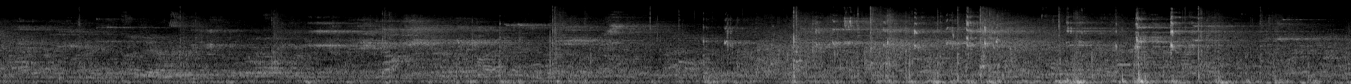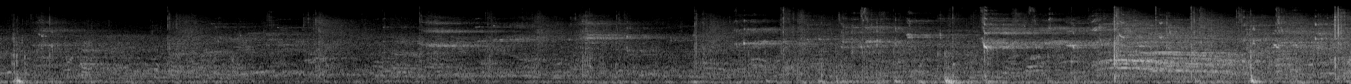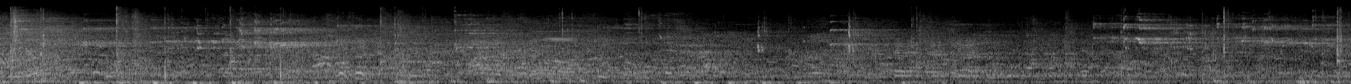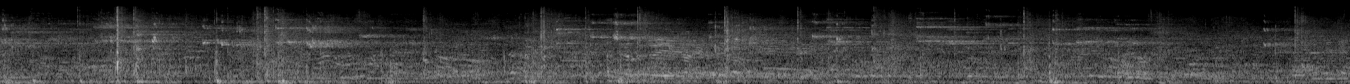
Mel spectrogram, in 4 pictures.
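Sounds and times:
players' voices and calls: 0:00.0 - 0:54.0.

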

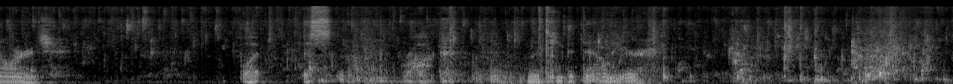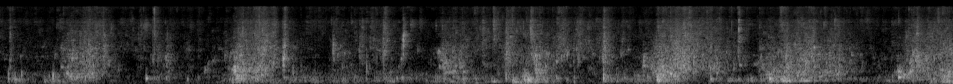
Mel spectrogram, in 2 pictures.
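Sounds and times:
footsteps wading through water: 0:00.7 - 0:19.0.

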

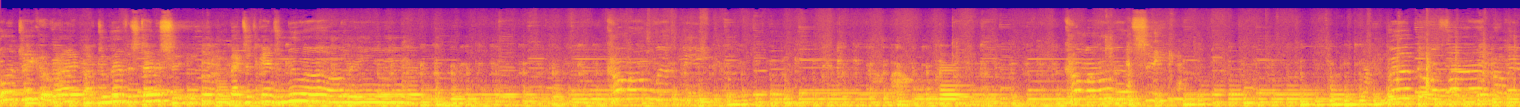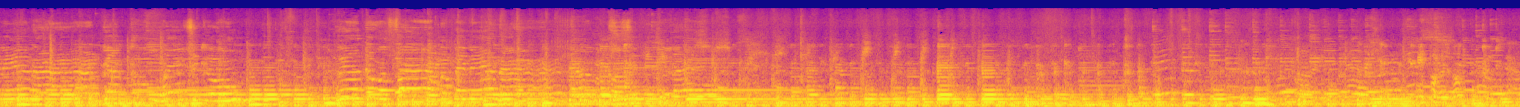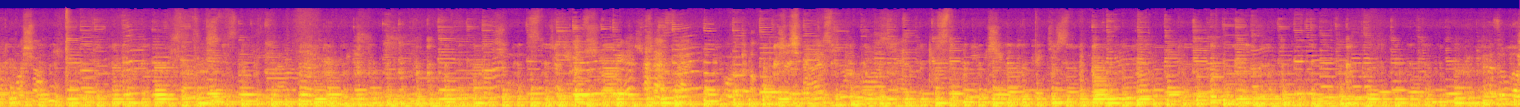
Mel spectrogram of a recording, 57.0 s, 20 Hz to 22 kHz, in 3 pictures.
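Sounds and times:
acoustic guitar strumming: 0:00.0 - 0:57.0
lead guitar with bent notes: 0:00.0 - 0:57.0.

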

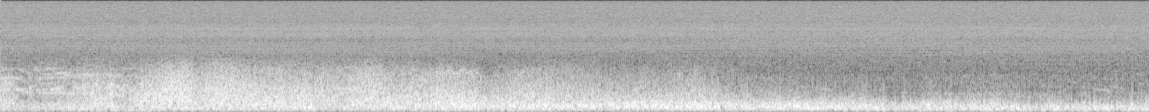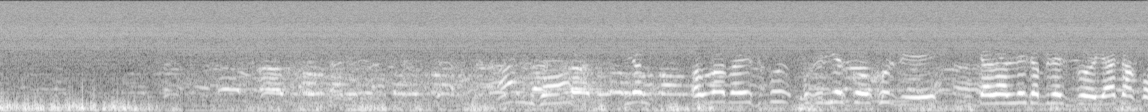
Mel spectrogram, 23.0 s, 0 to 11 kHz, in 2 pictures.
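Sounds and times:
wind buffeting microphone: 0:00.0 - 0:22.9.

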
